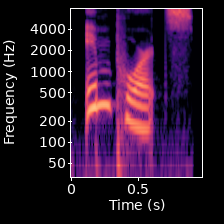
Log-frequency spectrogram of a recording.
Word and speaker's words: import: Now, when we stress the second syllable of the word, export and import, that refers to the action.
